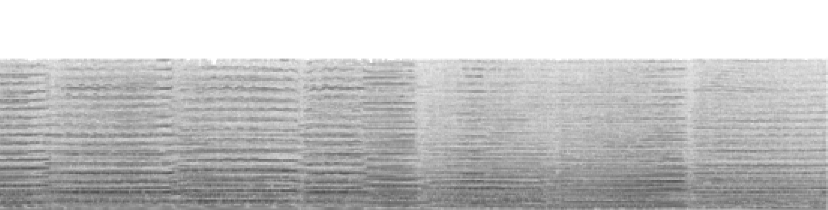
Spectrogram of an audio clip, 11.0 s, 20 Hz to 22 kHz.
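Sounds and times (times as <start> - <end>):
string orchestra playing chords: 0.0 - 11.0.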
